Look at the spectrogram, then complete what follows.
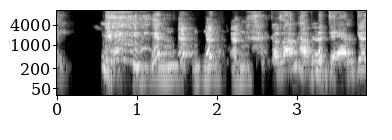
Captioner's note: laughs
